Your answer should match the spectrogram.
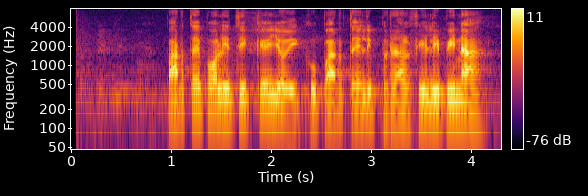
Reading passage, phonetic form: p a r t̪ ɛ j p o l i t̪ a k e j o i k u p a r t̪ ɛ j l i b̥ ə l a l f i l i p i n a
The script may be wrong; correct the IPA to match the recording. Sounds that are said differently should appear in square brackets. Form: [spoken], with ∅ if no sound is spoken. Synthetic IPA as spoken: p a r t̪ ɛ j p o l i t̪ [i] k e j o i k u p a r t̪ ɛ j l i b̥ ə [ɾ] a l f i l i p i n a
